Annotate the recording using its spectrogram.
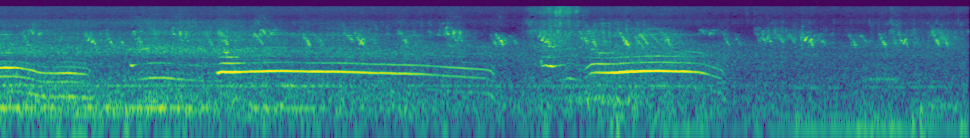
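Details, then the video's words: Cat fight with sustained wavering howls that rise and fall, several long drawn yowls from two cats in turn, with a continuous low hum behind them. "Kedi kavgası Sonunda biri pes ediyor"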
